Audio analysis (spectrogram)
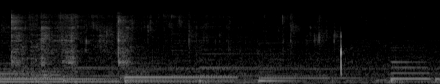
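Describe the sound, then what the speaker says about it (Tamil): Chana dal and garlic roast in a pan with a steady crackling sizzle and occasional stirring, while a faint musical tone hums underneath and one sharp clink stands out near the end. "அப்புறம் கார்லிக், இதை லைட்டாக கொஞ்சம் பொன்னிறமாக ஆற வரைக்கும் நம்ம வறுத்து எடுத்துக்கலாம்."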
